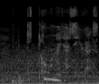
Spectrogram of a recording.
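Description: A young girl speaks close to the microphone.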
